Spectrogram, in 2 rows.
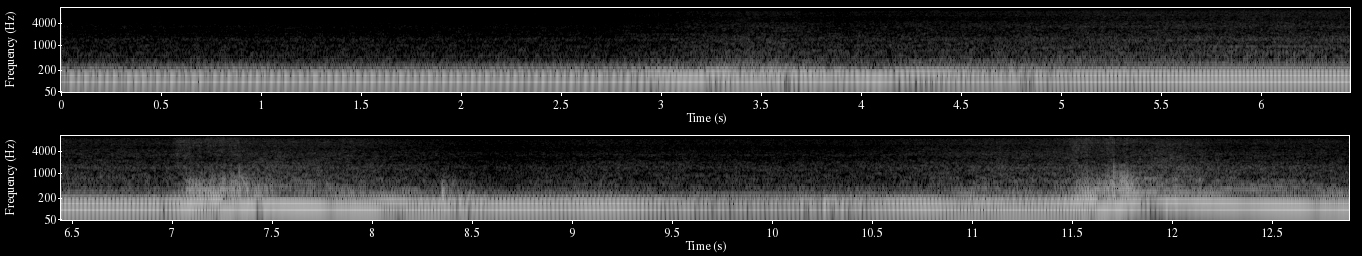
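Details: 2023 Toyota GR86 just after installing an aftermarket exhaust (transcribed "NVIDIA 1") in place of OEM. Deep, smooth rumble, then two clean rev blips rising and falling with a low, throaty tone. Normal revving, healthy engine.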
